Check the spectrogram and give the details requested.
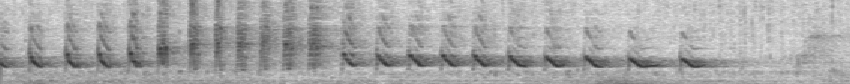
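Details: Kapas tembak trilling, taken from a recording for training captive birds: about two and a half seconds of rapid, loud, high chipping notes that slowly slide lower toward the end.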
